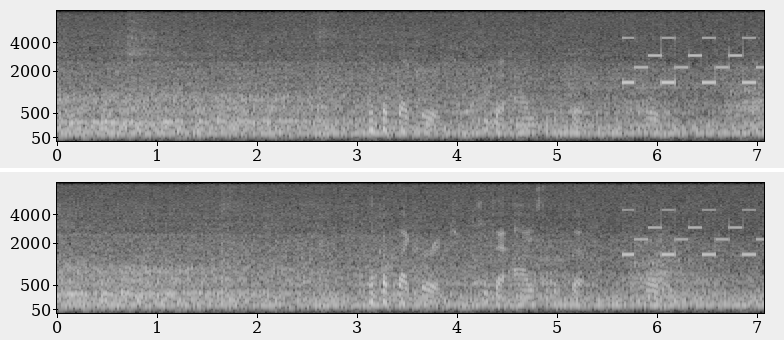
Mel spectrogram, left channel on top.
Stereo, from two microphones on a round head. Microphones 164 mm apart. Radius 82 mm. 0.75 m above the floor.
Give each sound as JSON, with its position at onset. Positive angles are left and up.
{"t": 3.1, "sound": "a man speaking", "side_deg": -55}
{"t": 5.6, "sound": "a ringtone", "side_deg": 25}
